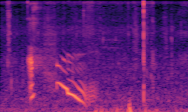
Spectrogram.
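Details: Young goat kid drinking milk from a bottle gives one high, whining bleat that slides steadily downward over about half a second, followed by soft knocks and handling noises.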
